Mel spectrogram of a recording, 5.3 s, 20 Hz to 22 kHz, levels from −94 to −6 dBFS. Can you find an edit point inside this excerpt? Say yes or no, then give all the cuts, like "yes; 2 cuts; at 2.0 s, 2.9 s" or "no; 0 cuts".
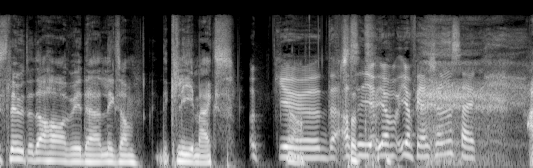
yes; 4 cuts; at 1.4 s, 2.4 s, 3.7 s, 4.1 s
